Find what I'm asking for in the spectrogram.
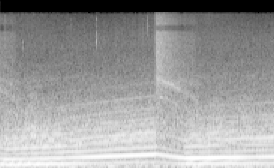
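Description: A racing car in the Kaido Racer video game drones steadily at high revs, then lets out a sharp, hissing turbo blow-off valve burst as the throttle lifts, with the engine note dipping before pulling on again.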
